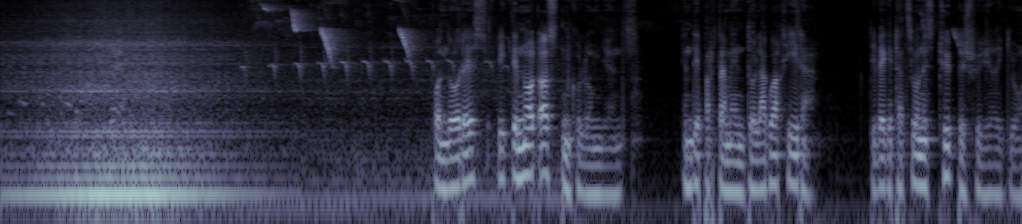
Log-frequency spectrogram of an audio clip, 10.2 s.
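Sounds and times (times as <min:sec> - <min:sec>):
vehicle engine noise during a ride: 0:00.0 - 0:06.6
bright high bird chirps: 0:02.2 - 0:07.0, 0:08.5 - 0:10.0
speech: 0:04.4 - 0:10.2.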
